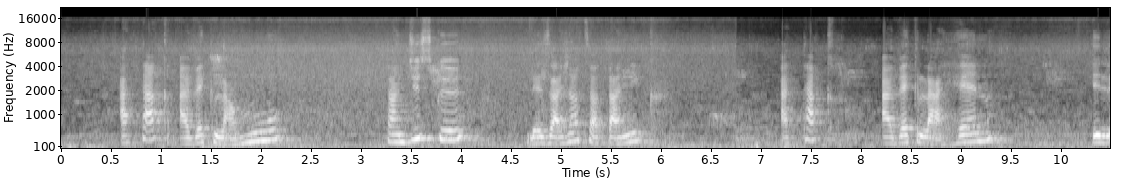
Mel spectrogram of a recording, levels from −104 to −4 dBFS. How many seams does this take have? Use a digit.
1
